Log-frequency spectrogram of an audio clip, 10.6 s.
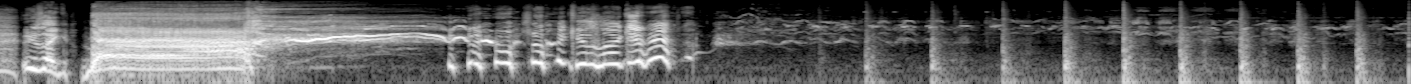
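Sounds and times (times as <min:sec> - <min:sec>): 
speech: 0:00.2 - 0:02.1, 0:03.5 - 0:05.3
laughter: 0:01.9 - 0:08.0
pounding on a chair armrest: 0:06.5 - 0:10.5.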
